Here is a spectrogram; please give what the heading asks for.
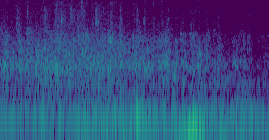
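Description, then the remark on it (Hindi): A crowd applauds steadily, the dense crackle of many hands clapping together at an even loudness throughout, with no voices over it. “अब जयराम जी बोलना पड़ेगा, अब ताली बजा सकते हो।”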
